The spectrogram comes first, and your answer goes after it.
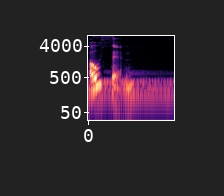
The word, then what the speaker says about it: Othin: However, there are a few ways to pronounce his name: Woden, Odin, Othin, and sometimes Wotan.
